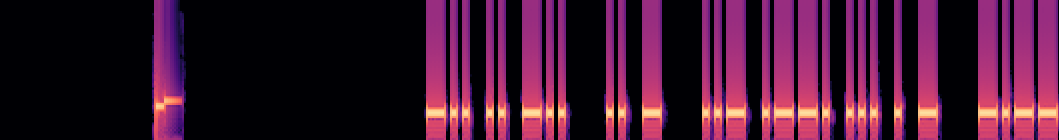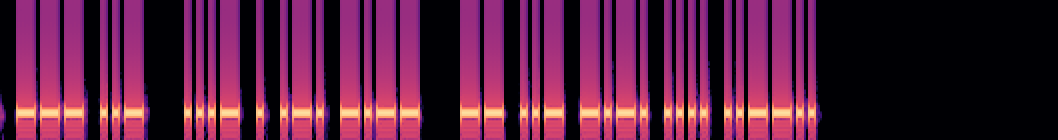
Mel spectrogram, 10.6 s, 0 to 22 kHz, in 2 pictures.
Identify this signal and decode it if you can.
Morse code, heard as a keyed tone, about 40 wpm, 700 Hz. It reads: DID IT UPSET YOU VERY MUCH?
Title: Sentences from Top 1000 Words - Review Part 5 - 40wpm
